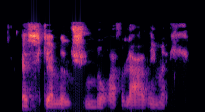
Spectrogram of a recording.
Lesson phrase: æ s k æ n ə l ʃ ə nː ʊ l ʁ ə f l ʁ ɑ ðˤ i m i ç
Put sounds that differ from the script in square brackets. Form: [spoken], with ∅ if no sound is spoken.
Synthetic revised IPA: æ s k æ [m] ə l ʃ ə nː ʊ [∅] ʁ ə f l [ʕ] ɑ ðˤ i m [æ] ç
